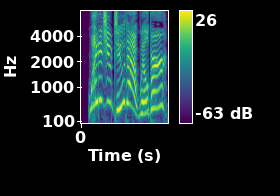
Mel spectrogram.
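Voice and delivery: very high, rapid indignant question; upset demand. A narrator's reading. Sister confronting her brother after the chase, upset. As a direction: fire it out fast and high-pitched.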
